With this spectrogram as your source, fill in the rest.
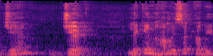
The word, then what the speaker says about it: Gen Z: और ये लिखा जाता है जैन जेड। लेकिन हम इसे कभी भी जैन जेड प्रोनाउंस नहीं करते।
